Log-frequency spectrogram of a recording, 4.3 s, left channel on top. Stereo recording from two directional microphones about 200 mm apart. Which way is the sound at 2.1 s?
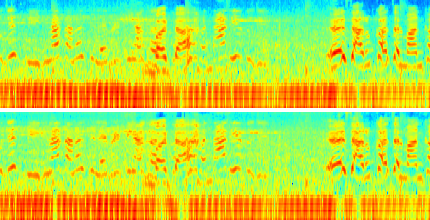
15° left (ahead or behind).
